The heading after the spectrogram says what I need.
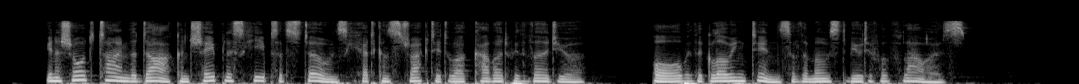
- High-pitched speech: No, medium, 140 Hz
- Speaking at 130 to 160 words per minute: Yes, average, 155 wpm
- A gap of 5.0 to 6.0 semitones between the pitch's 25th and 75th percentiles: No, average, 3.1 semitones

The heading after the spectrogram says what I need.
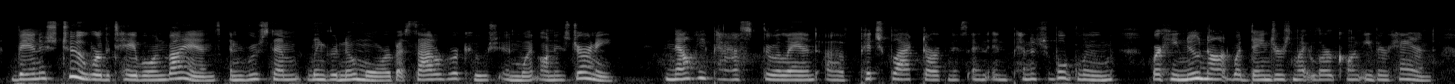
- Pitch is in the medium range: No, high, 220 Hz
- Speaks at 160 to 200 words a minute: Yes, average, 180 wpm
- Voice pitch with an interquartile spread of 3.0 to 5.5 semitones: No, narrow, 2.4 semitones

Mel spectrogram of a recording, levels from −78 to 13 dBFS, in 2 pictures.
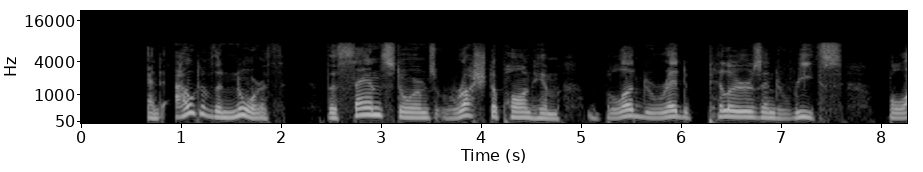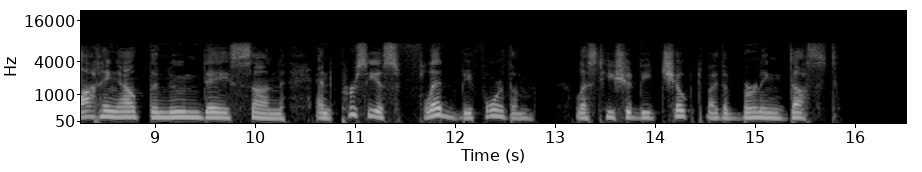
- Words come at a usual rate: No, slow, 125 wpm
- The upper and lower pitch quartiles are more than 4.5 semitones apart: No, average, 3.5 semitones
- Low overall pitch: No, medium, 145 Hz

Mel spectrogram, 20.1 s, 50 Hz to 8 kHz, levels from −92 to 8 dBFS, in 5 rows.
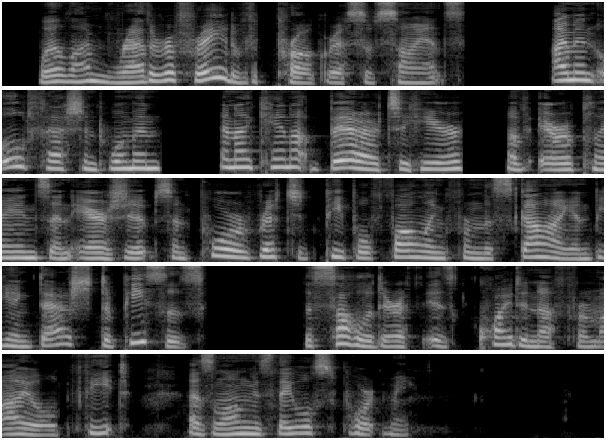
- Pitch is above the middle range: Yes, high, 210 Hz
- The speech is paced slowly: No, average, 165 wpm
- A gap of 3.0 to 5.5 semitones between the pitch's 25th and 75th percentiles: Yes, average, 4.4 semitones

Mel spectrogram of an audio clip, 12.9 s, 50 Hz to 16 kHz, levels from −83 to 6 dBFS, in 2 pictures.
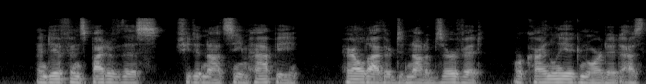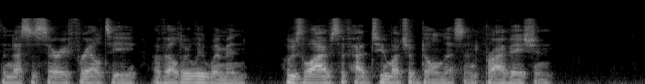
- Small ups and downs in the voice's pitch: Yes, narrow, 2.2 semitones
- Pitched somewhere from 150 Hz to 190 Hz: No, low, 100 Hz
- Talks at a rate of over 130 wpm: Yes, average, 175 wpm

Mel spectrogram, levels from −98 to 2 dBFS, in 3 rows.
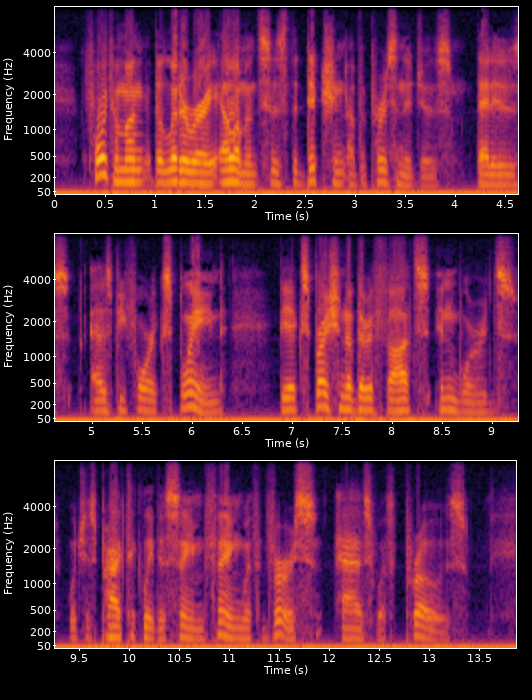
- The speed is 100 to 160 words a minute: Yes, average, 145 wpm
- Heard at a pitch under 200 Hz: Yes, low, 135 Hz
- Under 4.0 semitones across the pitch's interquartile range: Yes, average, 3.5 semitones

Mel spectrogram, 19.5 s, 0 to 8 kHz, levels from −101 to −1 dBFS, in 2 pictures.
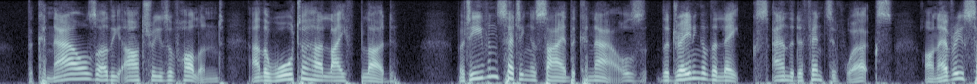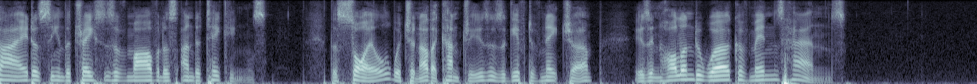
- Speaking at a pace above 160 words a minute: Yes, average, 175 wpm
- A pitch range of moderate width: Yes, average, 3.5 semitones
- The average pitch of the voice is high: No, medium, 140 Hz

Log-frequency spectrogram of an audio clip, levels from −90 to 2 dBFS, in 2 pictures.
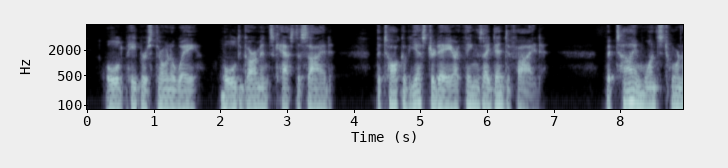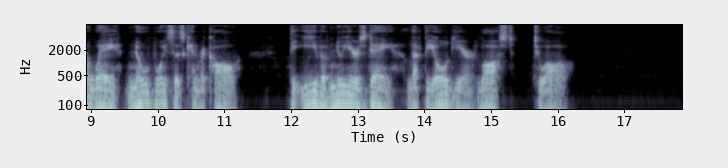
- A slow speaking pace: Yes, slow, 125 wpm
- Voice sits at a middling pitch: No, very low, 85 Hz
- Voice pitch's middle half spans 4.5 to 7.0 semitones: No, average, 3.0 semitones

